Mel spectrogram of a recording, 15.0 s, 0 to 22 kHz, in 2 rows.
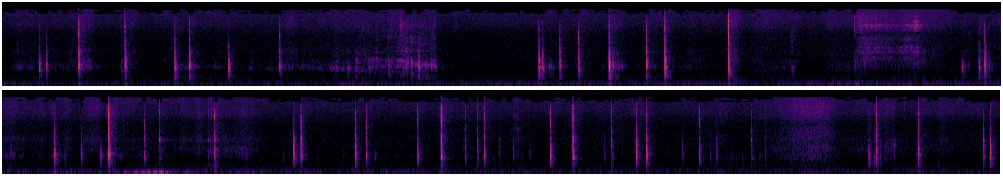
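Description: A thin cardboard Crest toothpaste box lying lengthwise is tapped and scratched on its sides with long nails. Dozens of quiet, sharp, dry clicks land in an irregular rhythm, centered on a hollow tone around 860 Hz, with brief rustling scratch passages that reach up bright. A faint steady low hum runs underneath the whole time.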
